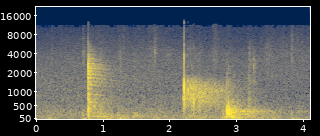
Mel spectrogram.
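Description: A snooker shot: the cue tip strikes the cue ball about a second in, then comes a sharper click with a short ring as ball strikes ball, and a duller knock follows just after it.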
